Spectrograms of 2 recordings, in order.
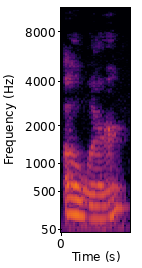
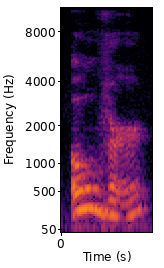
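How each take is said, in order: First: The middle consonant is a W-like sound. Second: The middle consonant is a clear V sound. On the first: The speaker calls it wrong. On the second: The speaker calls it right.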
